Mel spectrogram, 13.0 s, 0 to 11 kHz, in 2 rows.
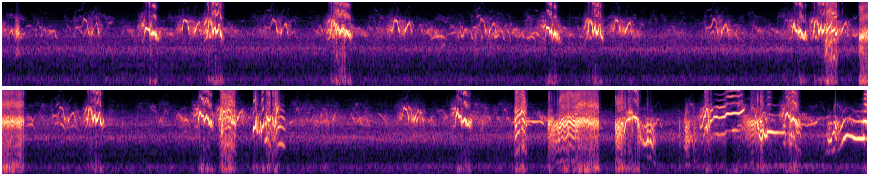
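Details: Hungry ospreys at a nest camera on a July evening in 2021, eating a medium-sized fish: scattered high, sharp chirps break through a steady hiss, mixed with brief clattering clicks and rustles.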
